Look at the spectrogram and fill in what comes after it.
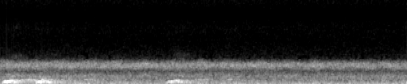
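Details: Night frog chorus with a few brief, low croaking notes, two close together at the start and another about a second later, set against a constant high hum.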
